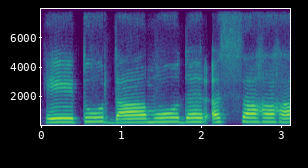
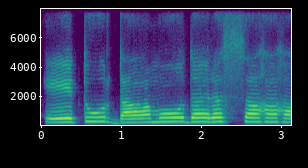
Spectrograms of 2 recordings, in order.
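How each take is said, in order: The two takes are said the same way.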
